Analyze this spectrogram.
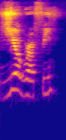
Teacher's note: Words ending in graphy, shan, ik, chan, ickle, and ity has the stress before the last syllable. Like here in geography, the stress is in the first syllable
